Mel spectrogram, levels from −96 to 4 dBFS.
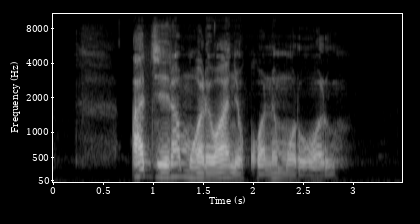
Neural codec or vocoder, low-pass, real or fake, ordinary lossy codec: none; 9.9 kHz; real; none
